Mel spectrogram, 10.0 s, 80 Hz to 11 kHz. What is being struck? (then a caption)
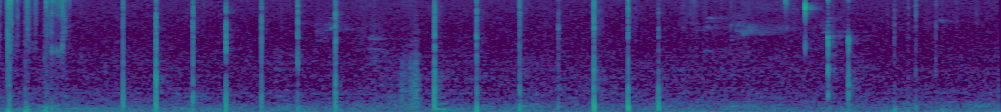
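Small wax number candle with glittery surface. Fingernails tap and scratch the glittery surface of a small, solid, pink glitter-coated wax number 9 candle. Quick, sharp clicks repeat irregularly over a soft scratching texture and a steady low hum.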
